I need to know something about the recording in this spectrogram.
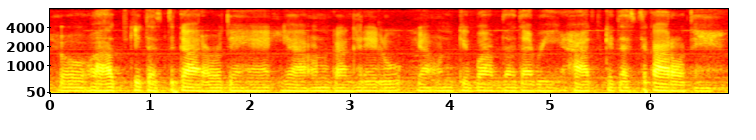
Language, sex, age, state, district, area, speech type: Urdu, male, 18-30, Delhi, Central Delhi, urban, spontaneous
